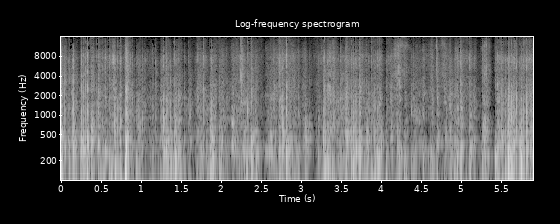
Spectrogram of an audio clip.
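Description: A white, round, thin and light disposable paper plate is held up near the microphones and tapped quickly with the fingertips. The result is a rapid, continuous stream of dry, papery taps with a crinkly edge and no ring, shifting in loudness as the fingers move across the plate.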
